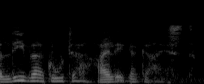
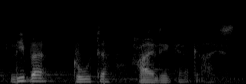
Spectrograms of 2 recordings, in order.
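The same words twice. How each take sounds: First: Soft halting prayer. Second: Put-on quiet halting child-like prayer. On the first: Retold or imitated. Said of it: "er sagte". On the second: The pastor praying for the first time, softly and falteringly. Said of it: "stotterte darum".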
